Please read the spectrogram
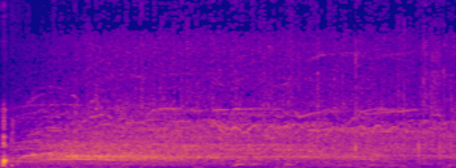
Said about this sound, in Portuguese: A palmas.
